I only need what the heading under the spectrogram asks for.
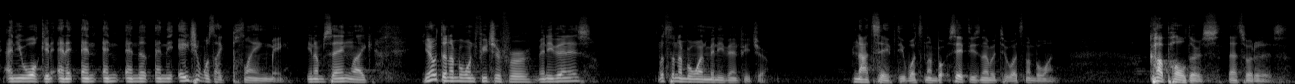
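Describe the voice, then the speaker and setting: A man's voice: mid-range voice, racing, darkish tone. A man giving a comic, storytelling motivational speech, punchy and full of rhetorical questions. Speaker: motivational speaker.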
